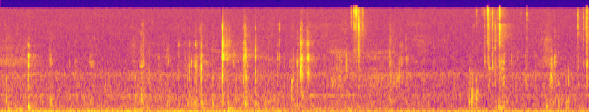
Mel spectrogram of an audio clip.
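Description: Faint chewing of people eating cheeseburgers, with scattered small mouth clicks and smacks.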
